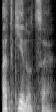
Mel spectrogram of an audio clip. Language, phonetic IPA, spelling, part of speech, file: Russian, [ɐtˈkʲinʊt͡sə], откинуться, verb, Ru-откинуться.ogg
- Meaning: 1. to lean back, to settle back 2. to come out of prison after having served time 3. to die, kick the bucket 4. passive of отки́нуть (otkínutʹ)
